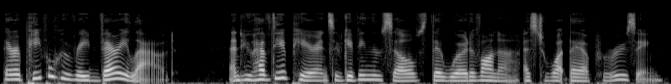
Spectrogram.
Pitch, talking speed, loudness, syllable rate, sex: 200 Hz, 225 wpm, -20 LUFS, 6.3 syllables/s, female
